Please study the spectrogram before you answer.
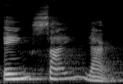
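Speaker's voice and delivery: "Ensaiar" as en-SAI-ar; slow syllables, sai held together; joined diphthong. Shown as a demonstration. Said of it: "eu falo".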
